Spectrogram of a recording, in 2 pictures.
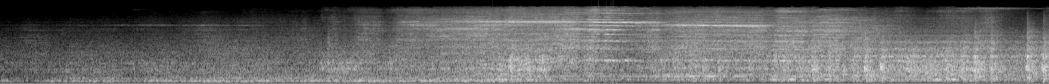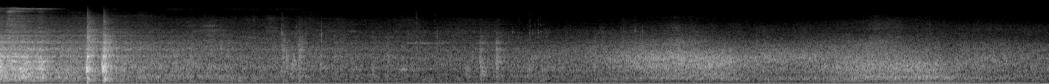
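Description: JR 373 series electric limited express passing at speed, growing louder, then fading away. While closest it carries a high steady squeal from the wheels on the curve, with a quick run of clacks over rail joints as the last cars go by.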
